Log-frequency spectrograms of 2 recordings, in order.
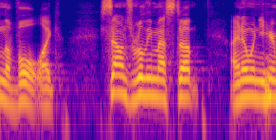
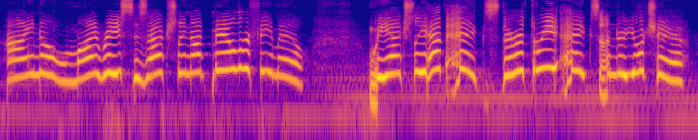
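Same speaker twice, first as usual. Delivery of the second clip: much higher alien voice; an alien explaining its eggs in a much higher voice. Retold or imitated. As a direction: speak as a calm alien, pitched far up.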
